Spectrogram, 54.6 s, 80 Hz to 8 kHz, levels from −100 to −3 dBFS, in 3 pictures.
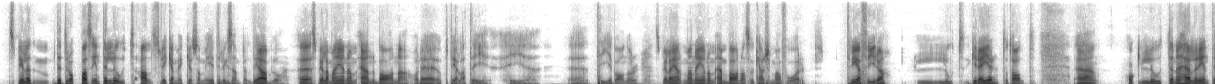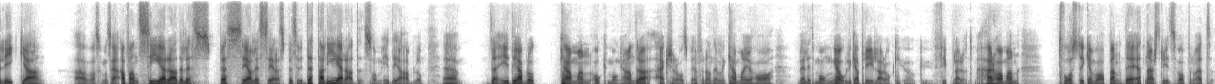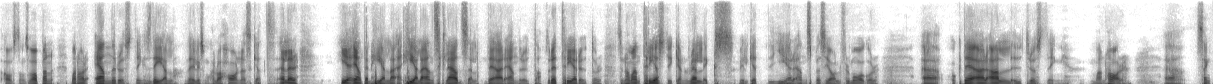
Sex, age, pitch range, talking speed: male, 30-49, 105-145 Hz, 155 wpm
